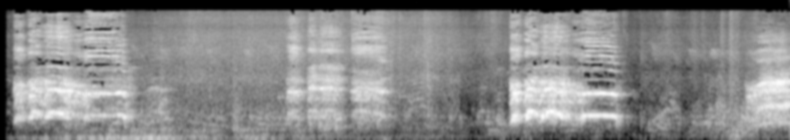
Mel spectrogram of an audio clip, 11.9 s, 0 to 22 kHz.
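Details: Rooster crowing, recorded 15 June 2021: three long, harsh, drawn-out crows with a fourth starting at the end, each rising then falling, separated by quieter gaps with faint background noise.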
